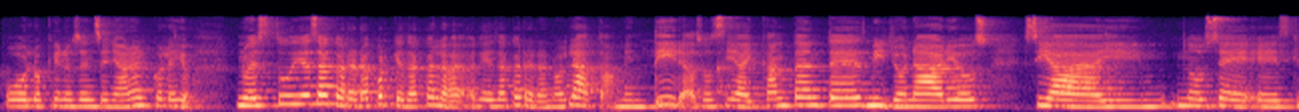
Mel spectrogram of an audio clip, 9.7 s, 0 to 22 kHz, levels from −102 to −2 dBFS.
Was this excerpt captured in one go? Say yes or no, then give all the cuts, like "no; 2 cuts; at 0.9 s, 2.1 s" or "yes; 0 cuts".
no; 2 cuts; at 4.2 s, 5.4 s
